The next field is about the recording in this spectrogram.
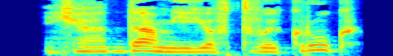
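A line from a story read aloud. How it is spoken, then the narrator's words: Trembling voice. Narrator (Russian): дрожащим голосом произнес мой отец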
